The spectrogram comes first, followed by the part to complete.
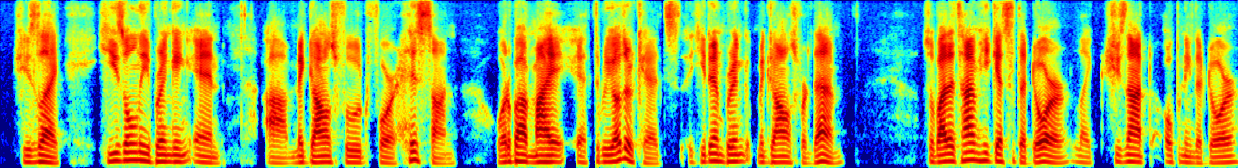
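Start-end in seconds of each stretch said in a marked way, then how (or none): none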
